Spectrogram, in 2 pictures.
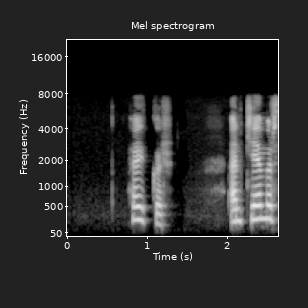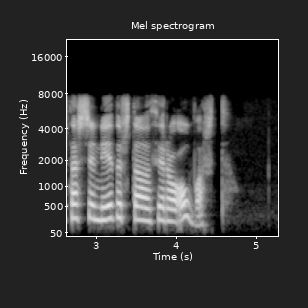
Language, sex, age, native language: Icelandic, female, 30-39, Icelandic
